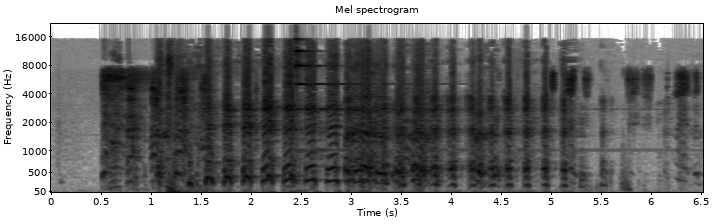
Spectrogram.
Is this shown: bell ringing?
yes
